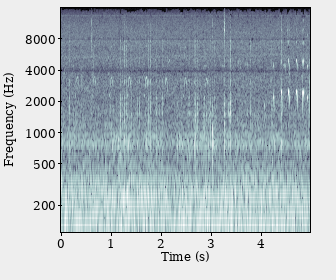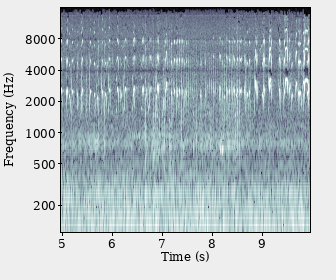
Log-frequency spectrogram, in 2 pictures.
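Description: Eurasian oystercatchers give loud, shrill piping notes in quick, rising series after a quiet start, over a steady low roar of wind or surf.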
